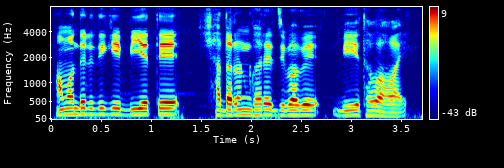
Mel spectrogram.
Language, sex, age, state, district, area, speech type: Bengali, male, 30-45, West Bengal, Birbhum, urban, spontaneous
